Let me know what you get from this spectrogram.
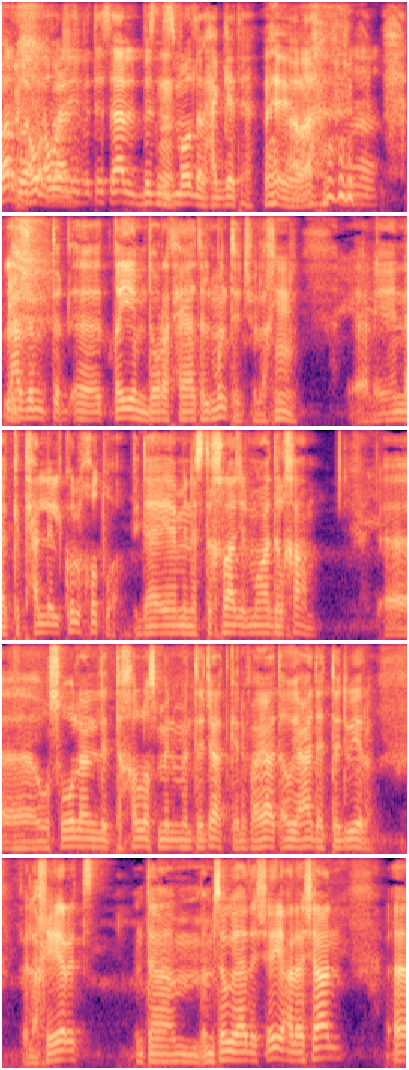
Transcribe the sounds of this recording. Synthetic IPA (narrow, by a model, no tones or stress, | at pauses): bɑɾˤaʔawːalʃeːbɪt̪ɪsalɪbɪznɪsmoːd̪ˤɪlħaɡːɪt̪ha | laːzɪmt̪qajːɪmd̪aːɾˤɑt̪ħajaːt̪ɪlmʊnt̪ad͡ʒfilʔaxiːɾ | ja̰ʕniʔɪnːakt̪ħalːɪlkʊlːxʊt̪ˤwɑ̰bɪd̪aːjamɪnɪst̪ɪxɾˤɑːd͡ʒɪlmawaːd̪ːɪlxaːm | wʊsˤuːlanlɪt̪ːḁxɑlːʊsˤmɪnmʊnt̪ad͡ʒaːt̪kanɪfaːjaːt̪ʔawʔɪʕaːd̪at̪ːad̪wiːɾa̰fḭlʔaxiːɾ | ʔɪnt̪amsawːihaːðaʃːeːʕalaʃaːn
